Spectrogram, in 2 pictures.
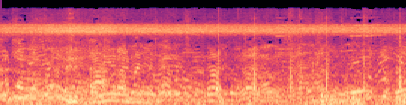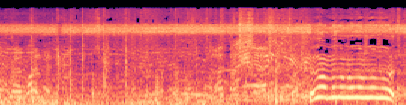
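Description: A crowd of children and adults chatter and call out outdoors.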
